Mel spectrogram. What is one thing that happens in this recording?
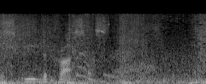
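An axe strikes flesh with a wet chop.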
